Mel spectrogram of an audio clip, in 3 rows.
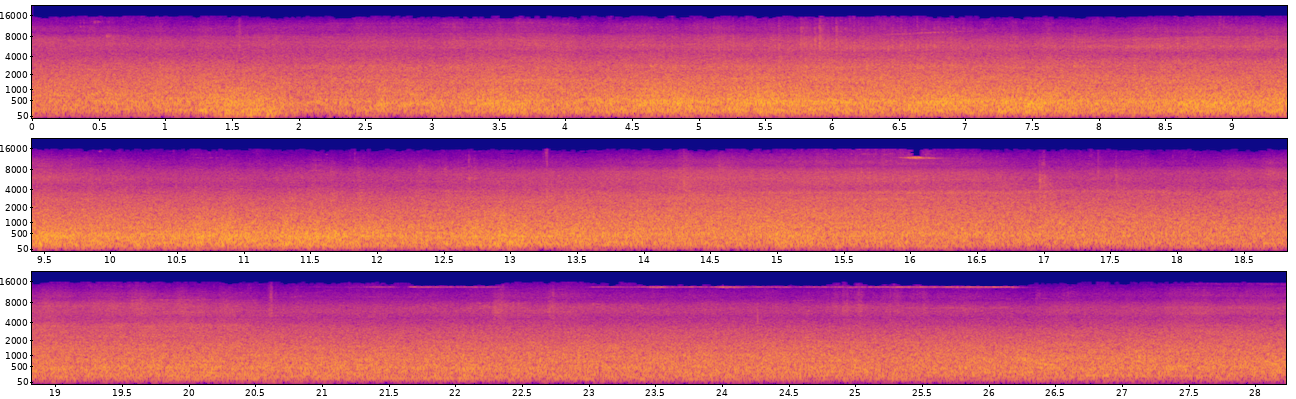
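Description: A JR West KiHa 189 series diesel express train passing on elevated track, a steady rumble and rush of engines and wheels on rail. It is loudest from a few seconds in to about twelve seconds in, then eases slightly.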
